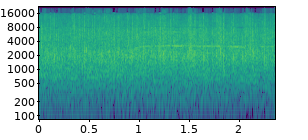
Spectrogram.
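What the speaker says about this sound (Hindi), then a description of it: "तो जियो के लिए एक बार जोरदार तालियां हो जाएं।" A live audience at a Jio Filmfare awards show bursts into loud, steady applause, a dense wash of clapping that holds evenly for a couple of seconds.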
